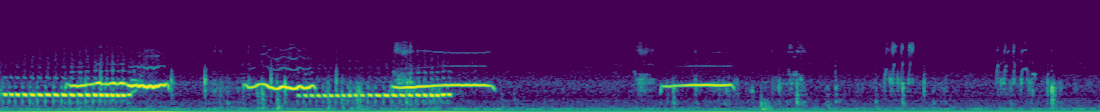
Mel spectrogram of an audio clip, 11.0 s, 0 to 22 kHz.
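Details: Screech owl at the nest with its 7-day-old owlet gives soft, tremulous trills: a steady low pulsed trill alternating with higher wavering whinnies, several in the first five seconds, one more near seven seconds.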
